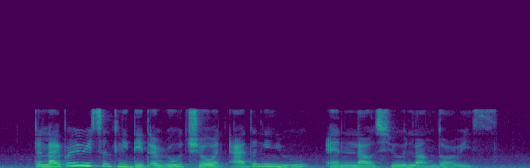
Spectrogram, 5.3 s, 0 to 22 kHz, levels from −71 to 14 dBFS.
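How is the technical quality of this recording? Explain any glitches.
There are no glitches to explain here. The speech carries on without any technical fault at any point.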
